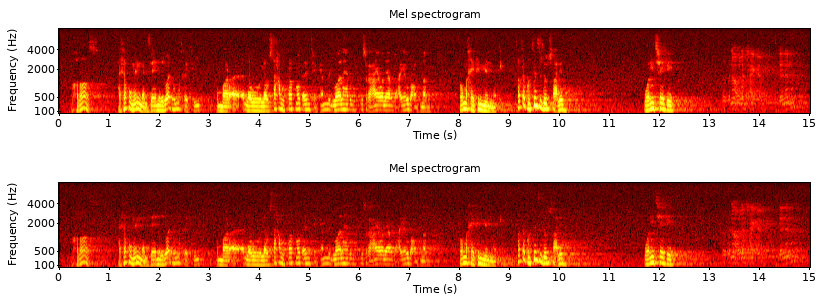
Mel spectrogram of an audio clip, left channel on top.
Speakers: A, on the left; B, on the left.
A: فخلاص هيخافوا منك زي ما دلوقتي هم خايفين هم ر- لو لو سحبوا الثلاث نقط الاهلي مش هيكمل ولا هياخدوا فلوس رعايه ولا هياخدوا حاجه هياخدوا على دماغهم فهم خايفين منك فانت كنت تنزل تدوس عليهم ولا انت شايف ايه؟
B: طيب انا هقول لك حاجه بالنسبه لنا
